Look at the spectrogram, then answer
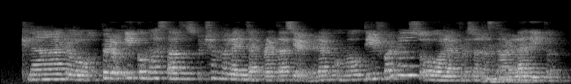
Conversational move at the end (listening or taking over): taking over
